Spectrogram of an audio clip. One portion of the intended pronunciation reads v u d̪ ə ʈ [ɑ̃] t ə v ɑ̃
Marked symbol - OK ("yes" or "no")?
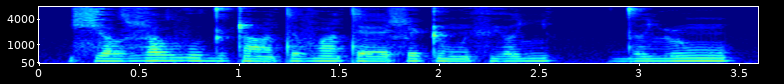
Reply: yes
